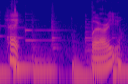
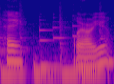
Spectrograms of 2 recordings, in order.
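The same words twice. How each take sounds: The two takes are said the same way.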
